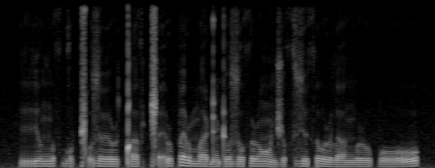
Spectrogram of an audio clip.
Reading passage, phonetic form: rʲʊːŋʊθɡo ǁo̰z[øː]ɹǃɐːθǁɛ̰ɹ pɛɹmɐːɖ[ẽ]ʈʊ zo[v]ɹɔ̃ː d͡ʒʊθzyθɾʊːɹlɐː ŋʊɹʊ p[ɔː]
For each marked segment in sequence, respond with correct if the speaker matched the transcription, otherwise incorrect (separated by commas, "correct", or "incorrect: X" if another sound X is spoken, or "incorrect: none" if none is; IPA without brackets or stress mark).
correct, incorrect: ɛ̃, incorrect: θ, incorrect: oː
